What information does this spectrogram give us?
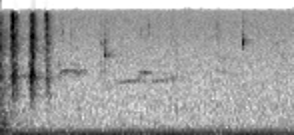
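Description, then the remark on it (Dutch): Faint bird whistles and short chirps come and go over a steady low hum, opening with a few soft clicks or rustles; no one speaks. “Ik hoor de vogels fluiten.”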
